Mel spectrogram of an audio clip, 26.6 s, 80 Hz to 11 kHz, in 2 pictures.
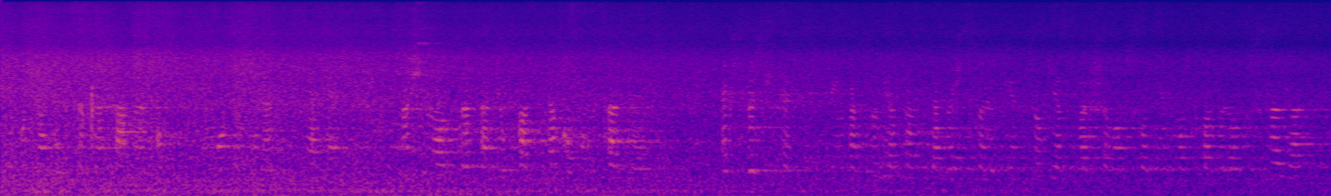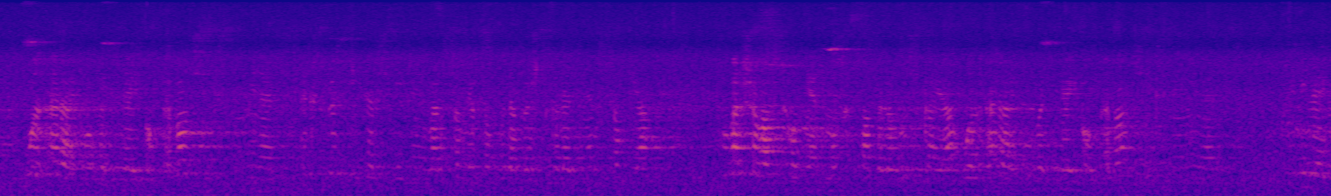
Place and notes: Railway Station, Katowice, Poland - (54) Train anouncements at the railway station
Train anouncements at the railway station.
binaural recording with Soundman OKM + ZoomH2n
sound posted by Katarzyna Trzeciak
województwo śląskie, Polska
